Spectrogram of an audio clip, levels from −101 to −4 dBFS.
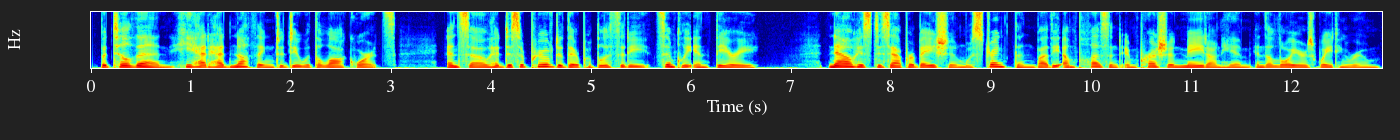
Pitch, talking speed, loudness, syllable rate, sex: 185 Hz, 185 wpm, -20 LUFS, 5.3 syllables/s, female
